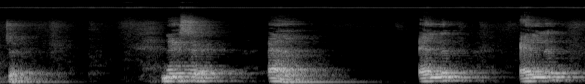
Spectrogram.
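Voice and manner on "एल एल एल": एल ending on a clean l; एल with no 'la' at the end; no final LA. Shown as a demonstration. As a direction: say एल without adding a vowel after the l. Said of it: "ला जो sound है, वो नहीं आना चाहिए".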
